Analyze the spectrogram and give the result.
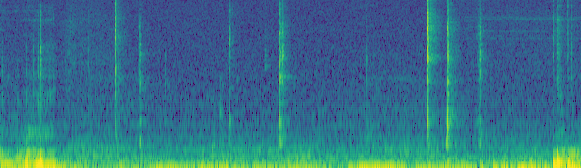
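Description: Long nails tap repeatedly on the metal mesh grille of a black USB condenser microphone. Sharp, bright clicks land at an uneven pace over a steady low rumble, and heavier muffled thumps sound at the start and the end.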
